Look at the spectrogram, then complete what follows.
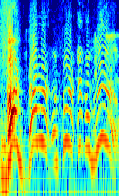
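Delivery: very high, spoken with mouth full of food. Exclaiming while still eating a burrito, talking with mouth full. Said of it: "he's got food in his mouth and he's trying to talk".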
